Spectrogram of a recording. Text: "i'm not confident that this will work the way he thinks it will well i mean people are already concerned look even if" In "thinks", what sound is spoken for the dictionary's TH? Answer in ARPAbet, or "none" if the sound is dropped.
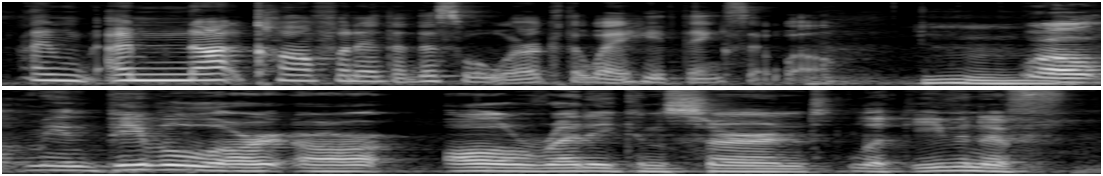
TH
